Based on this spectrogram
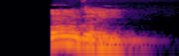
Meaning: Hungary (a country in Central Europe)
- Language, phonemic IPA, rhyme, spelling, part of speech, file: French, /ɔ̃.ɡʁi/, -i, Hongrie, proper noun, LL-Q150 (fra)-Hongrie.wav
